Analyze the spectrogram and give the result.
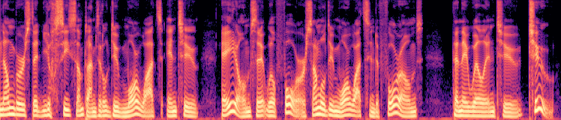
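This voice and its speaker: Man explaining in deliberate phrases, dry sound. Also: medium pitch, darkish tone, no room sound. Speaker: loudspeaker company founder and designer. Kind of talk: explanatory product talk to camera.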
